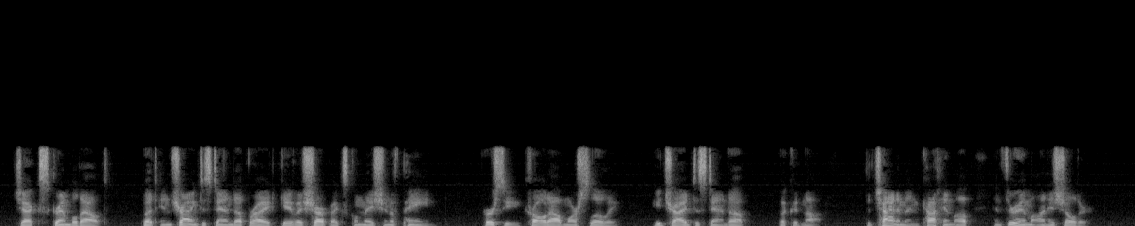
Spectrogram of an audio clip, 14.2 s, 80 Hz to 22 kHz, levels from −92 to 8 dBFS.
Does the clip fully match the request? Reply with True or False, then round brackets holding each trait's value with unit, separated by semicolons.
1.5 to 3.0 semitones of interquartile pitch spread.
True (2.7 semitones)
